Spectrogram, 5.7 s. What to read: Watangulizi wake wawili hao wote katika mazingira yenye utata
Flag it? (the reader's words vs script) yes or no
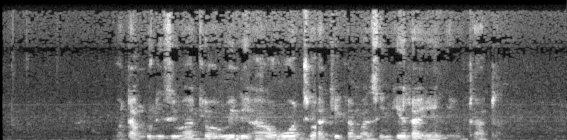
no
